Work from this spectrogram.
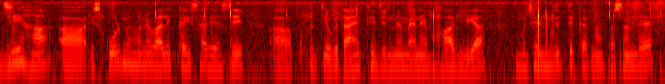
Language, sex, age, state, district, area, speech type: Hindi, male, 30-45, Uttar Pradesh, Sonbhadra, rural, spontaneous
